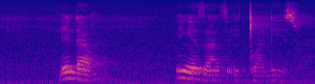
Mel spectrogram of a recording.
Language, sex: Zulu, female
